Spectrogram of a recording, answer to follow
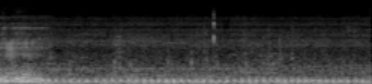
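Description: An engine running steadily, a low hum with a fast even pulse.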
